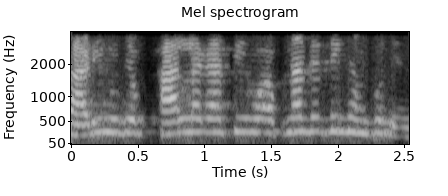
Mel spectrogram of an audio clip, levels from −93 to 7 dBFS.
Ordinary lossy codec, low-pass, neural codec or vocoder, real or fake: none; 3.6 kHz; vocoder, 24 kHz, 100 mel bands, Vocos; fake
